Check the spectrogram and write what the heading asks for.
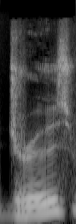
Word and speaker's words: Druze: Is it the Druze religion? – Yeah, is that how you say it? – Yeah.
